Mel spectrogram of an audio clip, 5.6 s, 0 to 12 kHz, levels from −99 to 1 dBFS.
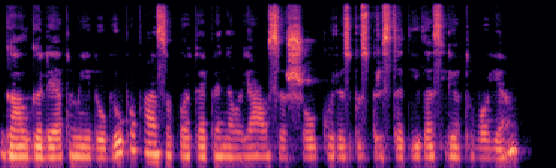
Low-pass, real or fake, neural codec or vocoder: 10.8 kHz; fake; vocoder, 24 kHz, 100 mel bands, Vocos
